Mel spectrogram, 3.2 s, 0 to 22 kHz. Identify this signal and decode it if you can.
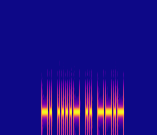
Morse code, heard as a keyed tone, about 30 wpm, 700 Hz. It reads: N4IQ
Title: Call Signs - 30wpm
